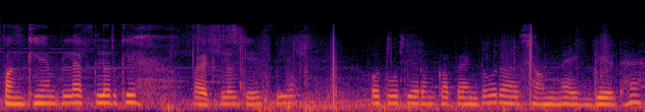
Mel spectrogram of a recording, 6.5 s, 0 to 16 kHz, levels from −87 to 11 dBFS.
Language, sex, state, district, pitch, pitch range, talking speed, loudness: Hindi, female, Haryana, Jhajjar, 185 Hz, 175-200 Hz, 140 wpm, -25 LUFS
